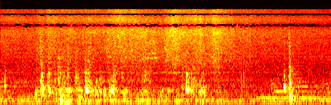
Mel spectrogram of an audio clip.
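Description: Chopped onions, cumin seeds and curry leaves sizzling in a hot pot, with a wooden spoon scraping and knocking against the pot as it stirs them. A sharper knock of the spoon comes near the end.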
